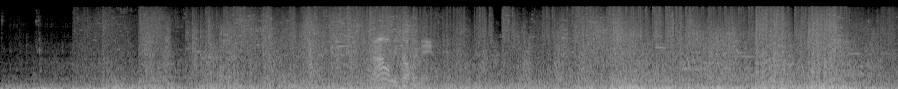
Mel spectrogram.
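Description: Gunfire crackles and booms in rapid bursts.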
